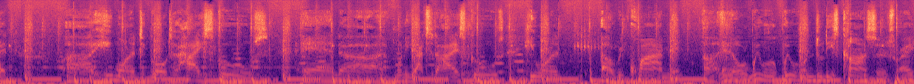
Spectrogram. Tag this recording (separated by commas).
Music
